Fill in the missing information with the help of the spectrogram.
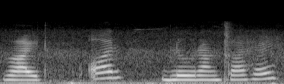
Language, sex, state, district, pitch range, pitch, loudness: Hindi, female, Jharkhand, Ranchi, 205-245 Hz, 210 Hz, -16 LUFS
